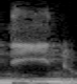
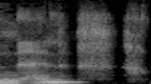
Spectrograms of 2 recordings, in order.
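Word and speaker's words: Nene: part of the river Nen, or Neen. I was pronouncing it Neen when I was on the boat, and I was corrected by locals to call it the Nen, which is correct.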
